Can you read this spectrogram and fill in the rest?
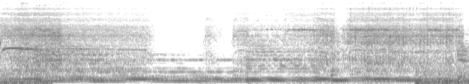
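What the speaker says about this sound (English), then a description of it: "we're going to run the drill bit right through the hole just to open it up." A power drill whines steadily as it bores through a metal hole on a Club Car Tempo golf cart, its motor pitch shifting and briefly dropping out before grinding on, close and loud.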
